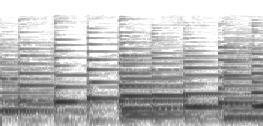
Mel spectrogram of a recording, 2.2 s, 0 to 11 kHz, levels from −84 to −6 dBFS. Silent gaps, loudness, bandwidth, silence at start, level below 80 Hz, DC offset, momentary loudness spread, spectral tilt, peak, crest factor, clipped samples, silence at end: none; -30 LUFS; 8 kHz; 0 s; -62 dBFS; under 0.1%; 3 LU; -6 dB/octave; -16 dBFS; 14 dB; under 0.1%; 0 s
